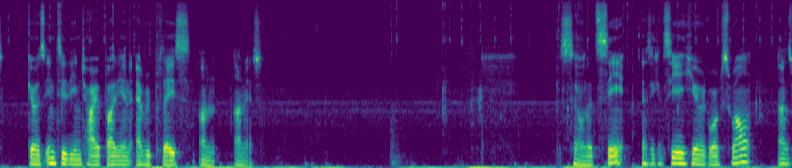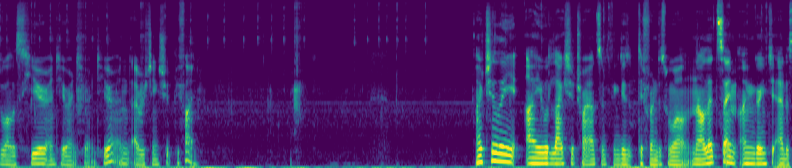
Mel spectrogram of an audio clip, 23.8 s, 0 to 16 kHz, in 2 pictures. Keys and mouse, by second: 1.2 Tab, 2.9 p, 4.6 o, 4.9 ., 6.2 -, 6.7 click, 7.1 middle click, 7.8 g, 8.6 Tab, 9.0 Tab, 9.1 g, 9.5 Tab, 10.4 middle click, 13.5 click, 14.1 middle click, 15.4 middle click, 15.9 middle click, 17.0 middle click, 17.6 middle click.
